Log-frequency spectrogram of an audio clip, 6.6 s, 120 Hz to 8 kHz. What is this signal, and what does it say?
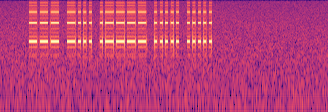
Morse code, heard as electronic beeps, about 22 wpm, 1700 Hz. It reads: OB155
